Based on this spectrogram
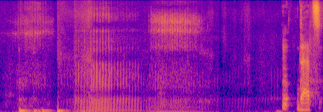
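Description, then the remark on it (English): A male cat purrs softly, a low rumbling drone that rises and falls in gentle cycles, with a few brief bumps and rustles near the microphone. “That's a happy cat. That's a very minimal purr.”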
